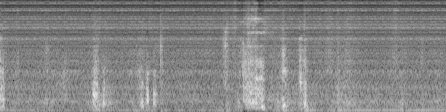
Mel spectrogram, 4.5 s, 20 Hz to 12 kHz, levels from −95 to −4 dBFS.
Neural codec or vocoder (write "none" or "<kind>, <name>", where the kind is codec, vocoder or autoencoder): autoencoder, DAC-VAE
